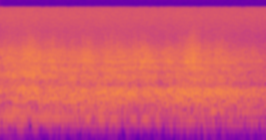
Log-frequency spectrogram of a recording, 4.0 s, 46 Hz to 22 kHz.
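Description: Propeller engines of four-engine B-24 Liberator bombers in flight, a steady low drone with no change in pitch.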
